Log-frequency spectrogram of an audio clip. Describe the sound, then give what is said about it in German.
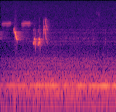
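Song of a nightingale played back from a PC connected over a telephone line: a few quick, faint chirps and whistled high notes in the first second, over a low steady hum. “Was hier fröhlich zwitschert, ist eine Nachtigall. Doch ihr Gesang kommt nicht etwa von einer Vogelstimmen-CD oder einem Tonband, sondern aus dem PC in meinem Arbeitszimmer.”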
